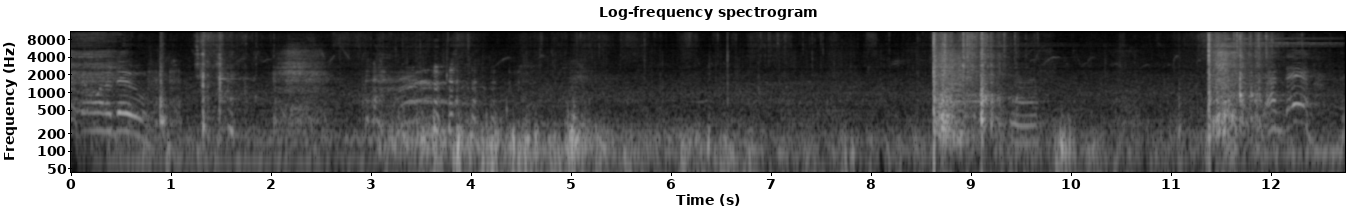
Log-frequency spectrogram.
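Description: A long stick smashing down on an object on the ground: two loud crashes about three seconds apart, late on.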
